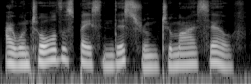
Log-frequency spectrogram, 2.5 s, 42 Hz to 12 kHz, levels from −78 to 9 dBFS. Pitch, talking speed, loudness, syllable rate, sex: 170 Hz, 240 wpm, -18 LUFS, 5.0 syllables/s, female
